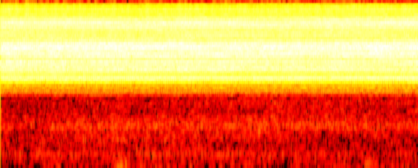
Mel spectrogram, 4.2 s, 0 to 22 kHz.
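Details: A cicada's steady, high-pitched hissing drone, around 3–4 kHz, runs unbroken through the whole stretch, used as a tinnitus masking sound.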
